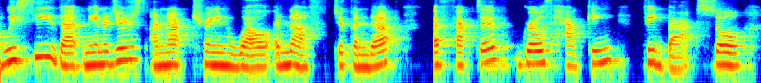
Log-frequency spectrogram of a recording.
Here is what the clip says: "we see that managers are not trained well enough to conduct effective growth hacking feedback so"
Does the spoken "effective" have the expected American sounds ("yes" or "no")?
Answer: yes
